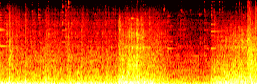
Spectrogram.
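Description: In the video game Greymoor, a heavy door mechanism grinds and creaks open with low rumbling and ratcheting clunks, fairly loud and continuous throughout.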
